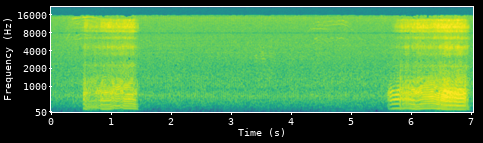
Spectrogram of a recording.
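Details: A Shih Tzu called Ponzu sleeps soundly and snores 'buu, buu': two rough buzzing snores about five seconds apart, each near a second long, with hushed breathing between them.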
